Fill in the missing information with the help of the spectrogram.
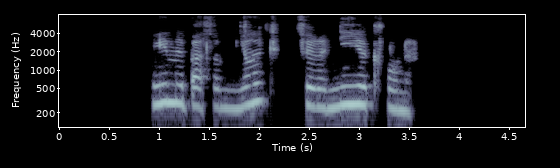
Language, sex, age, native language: Icelandic, female, 20-29, German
